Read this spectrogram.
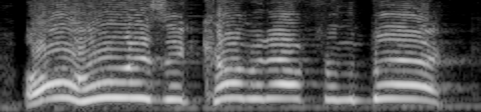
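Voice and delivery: high, excited mock commentator; wrestling announcer. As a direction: call a surprise ring entrance. Mock wrestling commentary on Rob's entrance.

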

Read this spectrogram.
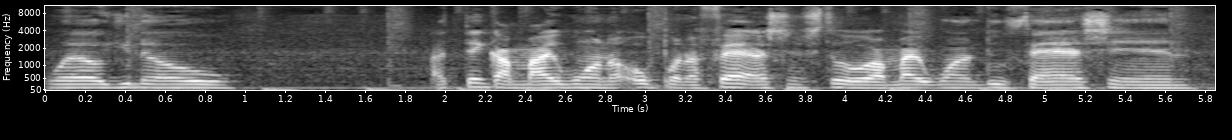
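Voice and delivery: usual speaking voice

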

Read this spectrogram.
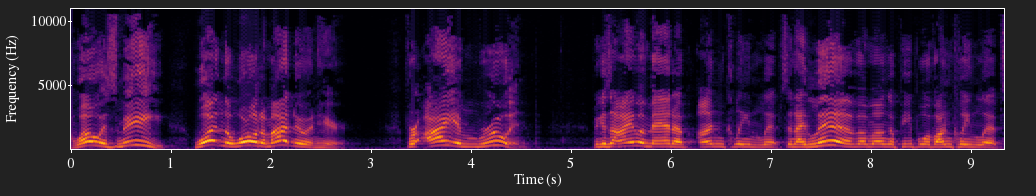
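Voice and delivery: overwhelmed prophet's loud, high lament; impassioned, high-pitched outcry; Isaiah. Acted. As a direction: cry out in alarm at your own unworthiness. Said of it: "this is Isaiah".

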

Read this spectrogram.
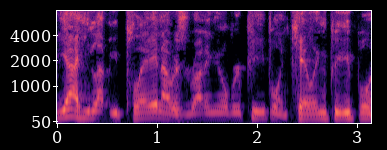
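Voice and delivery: high, eager child imitation; little kid tattling. Kid tells mom what he played, tattling. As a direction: play the kid happily spilling everything. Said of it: "he's like".

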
